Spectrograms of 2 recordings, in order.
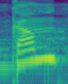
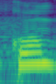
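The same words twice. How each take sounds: First: कम with a short "uh" vowel; correct short vowel. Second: कोम with a long "oh" vowel, like "comb"; misread with long O. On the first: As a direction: read कम to rhyme with "hum". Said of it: "ये होगा इसका सही उच्चारण". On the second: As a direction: wrongly read कोम to rhyme with "home". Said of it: "गलत तरीके से पढ़ेंगे". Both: Shown as a demonstration.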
